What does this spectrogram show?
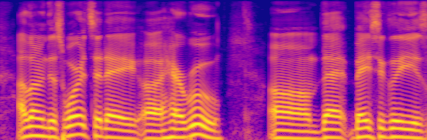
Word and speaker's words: Heru: learned this word today hair rule that basically is like an Egyptian god that that demonstrates like being a hero and I was like okay it sounds like the word hero right Haru and I was like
